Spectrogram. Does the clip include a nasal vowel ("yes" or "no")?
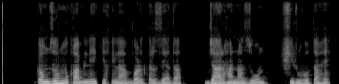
no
